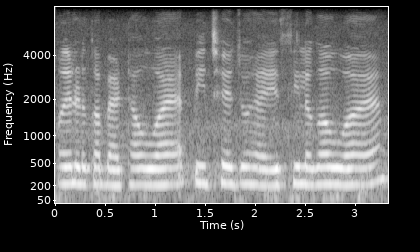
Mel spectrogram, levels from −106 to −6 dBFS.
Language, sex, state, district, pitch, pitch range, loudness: Hindi, female, Haryana, Jhajjar, 215 Hz, 210-220 Hz, -13 LUFS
